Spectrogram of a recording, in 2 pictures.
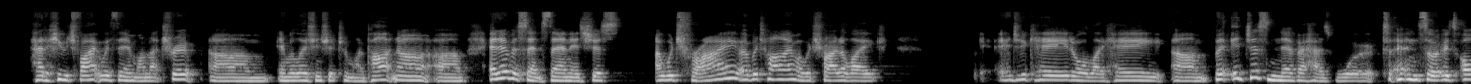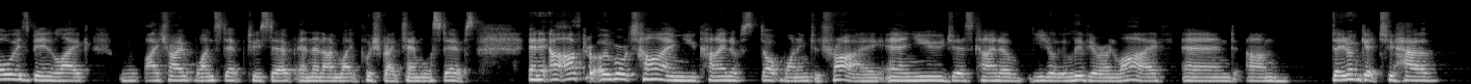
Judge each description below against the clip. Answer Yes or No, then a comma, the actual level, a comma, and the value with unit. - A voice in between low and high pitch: Yes, medium, 180 Hz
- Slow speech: No, average, 190 wpm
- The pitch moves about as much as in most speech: Yes, average, 3.4 semitones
